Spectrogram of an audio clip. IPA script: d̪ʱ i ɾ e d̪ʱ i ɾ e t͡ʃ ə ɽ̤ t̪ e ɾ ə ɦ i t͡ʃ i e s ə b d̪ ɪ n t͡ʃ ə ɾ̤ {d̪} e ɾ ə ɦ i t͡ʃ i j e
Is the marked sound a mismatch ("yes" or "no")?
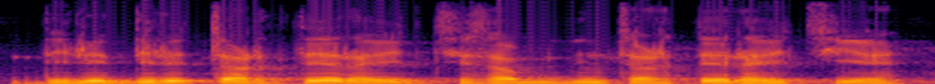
yes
